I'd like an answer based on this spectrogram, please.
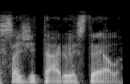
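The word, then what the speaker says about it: Sagitário A*: centro da Via Láctea o Sagitário a pronuncia-se Sagitário estrela de acordo com as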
